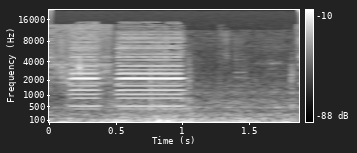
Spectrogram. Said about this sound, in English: Later, as he listened to the purr of his car's engine, he reflected on the fact that he wouldn't need a bulletproof limousine.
